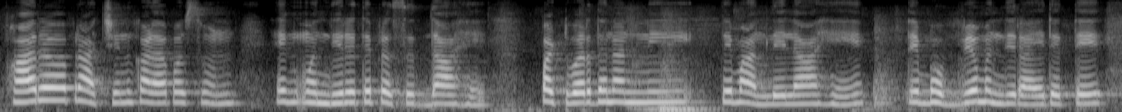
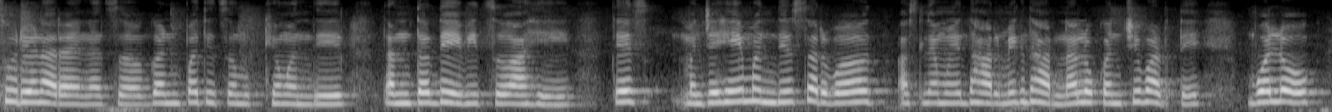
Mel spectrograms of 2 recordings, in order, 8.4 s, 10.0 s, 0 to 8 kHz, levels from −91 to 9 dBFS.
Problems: constant background noise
